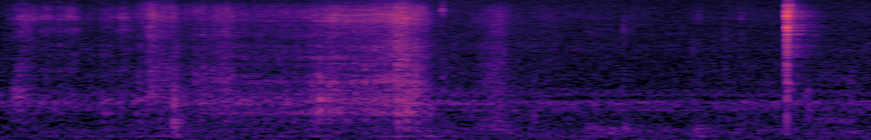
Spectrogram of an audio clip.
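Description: Faint rustling and scraping as a small wooden stand is slid out from under a wire loop loaded with craft fur, with one sharp click near the end.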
